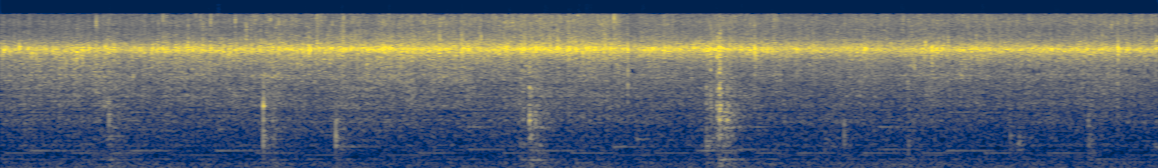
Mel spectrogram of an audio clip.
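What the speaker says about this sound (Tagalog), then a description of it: "Stir and mix." Soy sauce being stirred into a pan of frying egg, potato and tomato: steady sizzling with a few scattered utensil scrapes and clicks, close and continuous, no talking.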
